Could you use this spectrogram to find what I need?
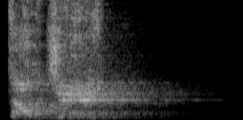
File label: Surprised Crewmen, Battle Barks; Warframe; Corpus Crewmen; Crewman C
